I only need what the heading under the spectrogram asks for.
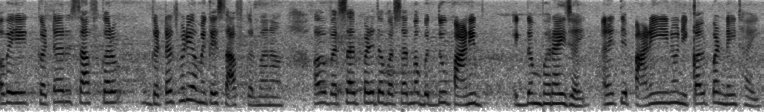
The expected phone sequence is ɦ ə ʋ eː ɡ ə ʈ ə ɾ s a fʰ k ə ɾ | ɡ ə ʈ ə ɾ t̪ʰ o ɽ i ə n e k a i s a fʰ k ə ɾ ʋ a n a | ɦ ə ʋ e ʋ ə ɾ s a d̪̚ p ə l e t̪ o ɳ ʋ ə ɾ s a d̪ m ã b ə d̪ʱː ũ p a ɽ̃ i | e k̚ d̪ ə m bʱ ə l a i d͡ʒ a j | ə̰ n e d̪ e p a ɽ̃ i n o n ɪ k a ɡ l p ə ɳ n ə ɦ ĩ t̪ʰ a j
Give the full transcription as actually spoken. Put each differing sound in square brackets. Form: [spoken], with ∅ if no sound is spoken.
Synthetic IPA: ɦ ə ʋ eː ɡ ə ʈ ə ɾ s a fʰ k ə ɾ | ɡ ə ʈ ə ɾ t̪ʰ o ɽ i ə [m] e k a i s a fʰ k ə ɾ ʋ a n a | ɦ ə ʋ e ʋ ə ɾ s a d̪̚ p ə [ɽ] e t̪ o [∅] ʋ ə ɾ s a d̪ m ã b ə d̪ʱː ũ p a ɽ̃ i | e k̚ d̪ ə m bʱ ə [ɾ] a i d͡ʒ a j | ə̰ n e [t̪] e p a ɽ̃ i n o n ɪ k a [∅] l p ə ɳ n ə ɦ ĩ t̪ʰ a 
